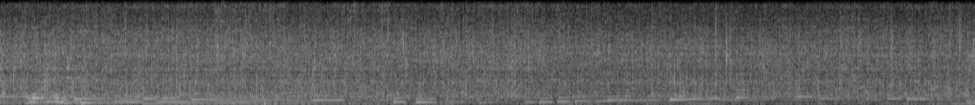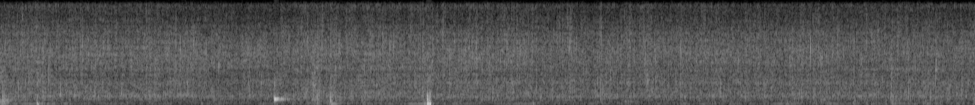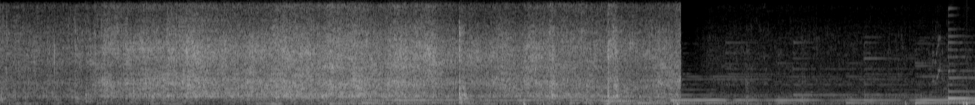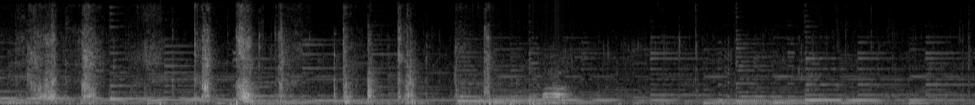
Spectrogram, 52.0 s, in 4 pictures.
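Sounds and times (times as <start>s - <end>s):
food sizzling in a pan: 0.0s - 35.8s, 38.4s - 44.7s
spoon knocking against pan: 16.6s - 17.5s.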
